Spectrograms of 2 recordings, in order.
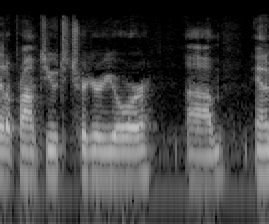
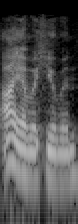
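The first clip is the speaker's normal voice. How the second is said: put-on humanlike ai robot voice. Joking about card art that looks like a rubber-faced tv ai: imitating a humanlike ai robot. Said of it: "the A I they've had on television that has, like, the rubber face".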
